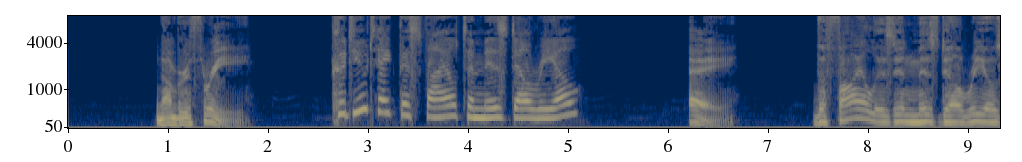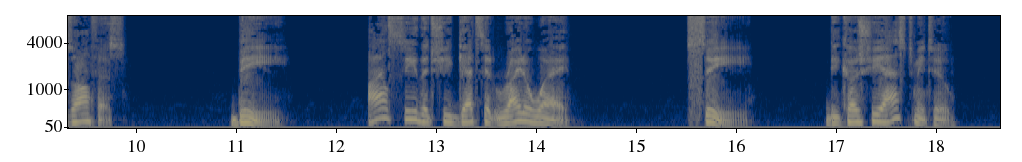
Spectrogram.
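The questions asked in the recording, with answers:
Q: Could you take this file to Ms. Del Rio?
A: B: I'll see that she gets it right away.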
